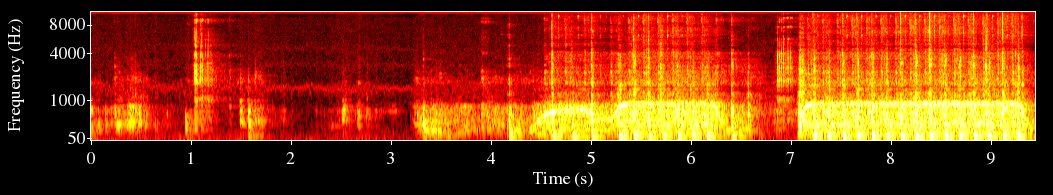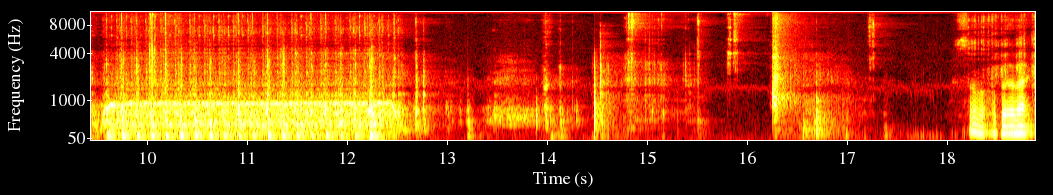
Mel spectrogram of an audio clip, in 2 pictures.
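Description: A sewing machine stitches across a fabric bag in several steady bursts of rapid, rhythmic clatter, pausing briefly between runs, with light handling clicks before and after.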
